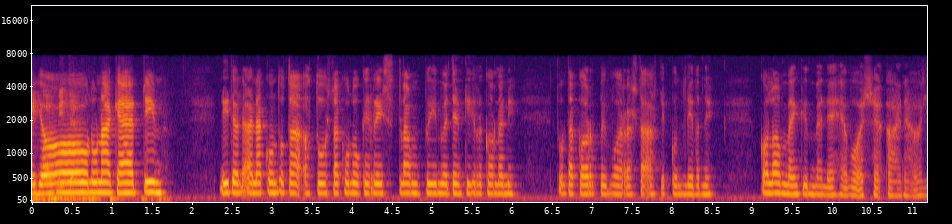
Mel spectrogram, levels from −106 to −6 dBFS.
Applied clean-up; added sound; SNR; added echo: none; none; none; none.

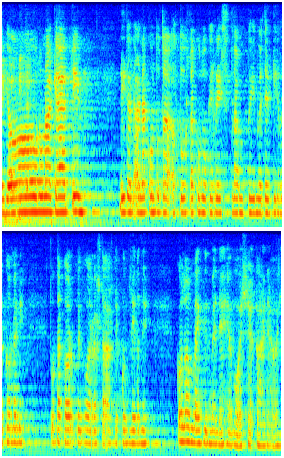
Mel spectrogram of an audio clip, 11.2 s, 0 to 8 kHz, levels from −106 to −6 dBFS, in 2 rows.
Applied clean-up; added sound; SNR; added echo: none; none; none; reverberation time 1.7 s.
